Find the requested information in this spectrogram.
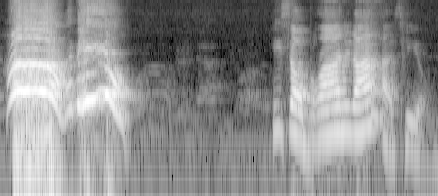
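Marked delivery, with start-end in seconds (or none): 0.1-1.3 very high, loud shriek of amazement; gasp-shout it like someone just cured; ecstatic shout. Acted. Leper reacting to being healed.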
